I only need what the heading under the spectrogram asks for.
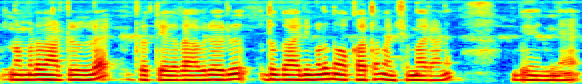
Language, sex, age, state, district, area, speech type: Malayalam, female, 60+, Kerala, Wayanad, rural, spontaneous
